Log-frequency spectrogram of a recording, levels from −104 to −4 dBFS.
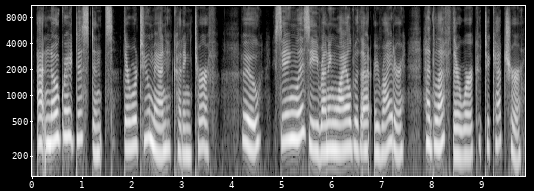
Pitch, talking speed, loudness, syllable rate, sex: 255 Hz, 150 wpm, -18 LUFS, 4.3 syllables/s, female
